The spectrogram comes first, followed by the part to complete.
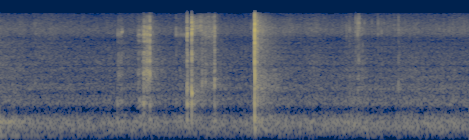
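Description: Small sharp clicks from handling a Parker Vector fountain pen and its cap: three close together around the middle, with a fainter one near the end.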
